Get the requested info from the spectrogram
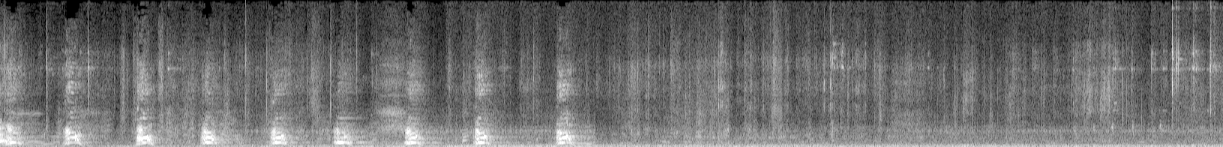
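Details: Playful Huskies and Malamutes out for morning exercise: eight evenly spaced yipping barks in the first six seconds, then quiet ground noise with only faint distant sounds.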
